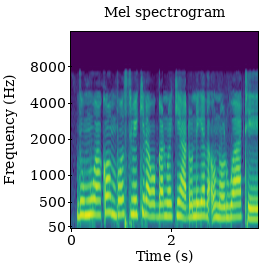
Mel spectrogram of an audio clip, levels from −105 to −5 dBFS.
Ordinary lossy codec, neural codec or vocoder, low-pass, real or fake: none; none; 7.2 kHz; real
